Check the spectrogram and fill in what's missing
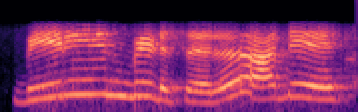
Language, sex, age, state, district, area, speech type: Kannada, female, 60+, Karnataka, Dakshina Kannada, rural, conversation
